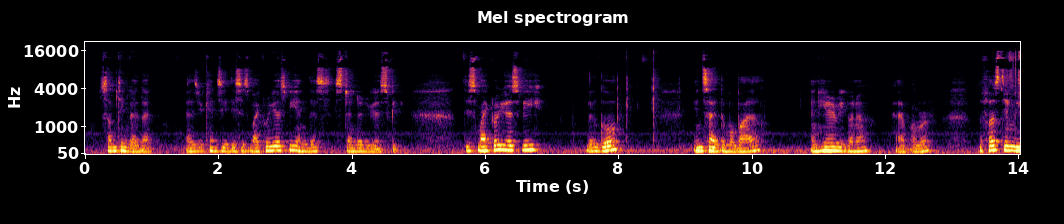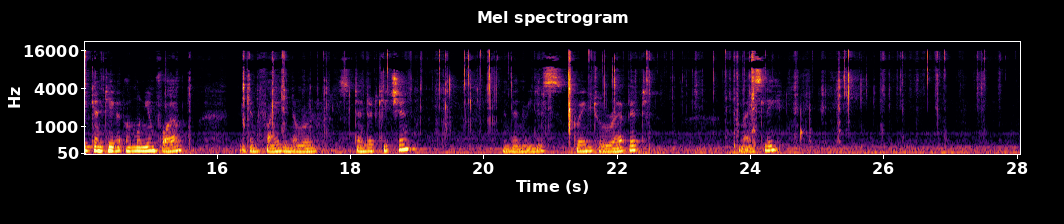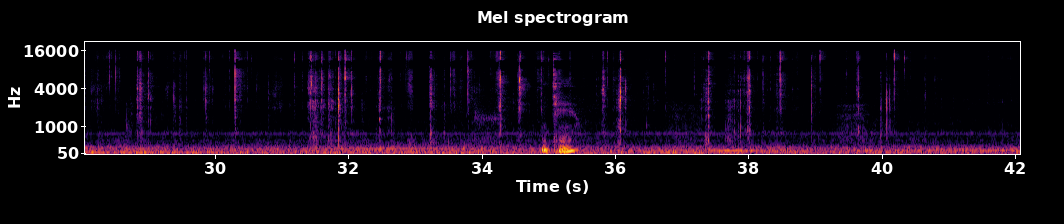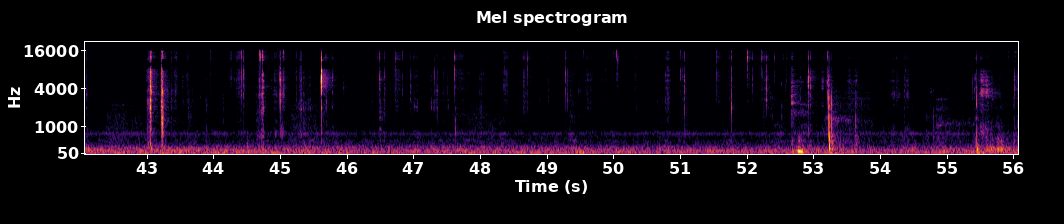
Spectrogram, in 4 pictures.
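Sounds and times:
low steady hum: 0:00.0 - 0:56.0
aluminium foil crinkling: 0:15.1 - 0:41.0, 0:42.9 - 0:53.5.

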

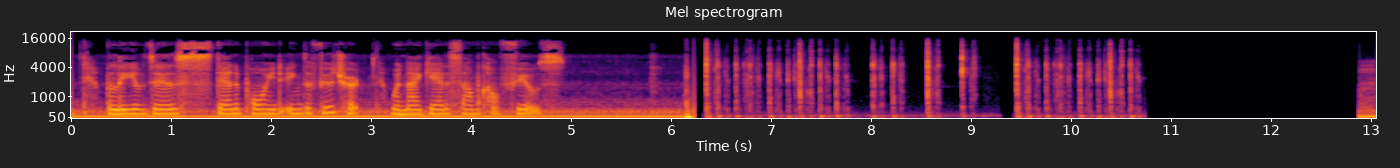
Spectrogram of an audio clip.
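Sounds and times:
keyboard typing: 0:06.3 - 0:10.8.

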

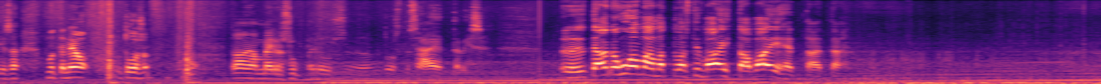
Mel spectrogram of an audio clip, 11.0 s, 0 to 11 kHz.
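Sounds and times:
diesel engine drone inside car: 0:00.0 - 0:11.0.

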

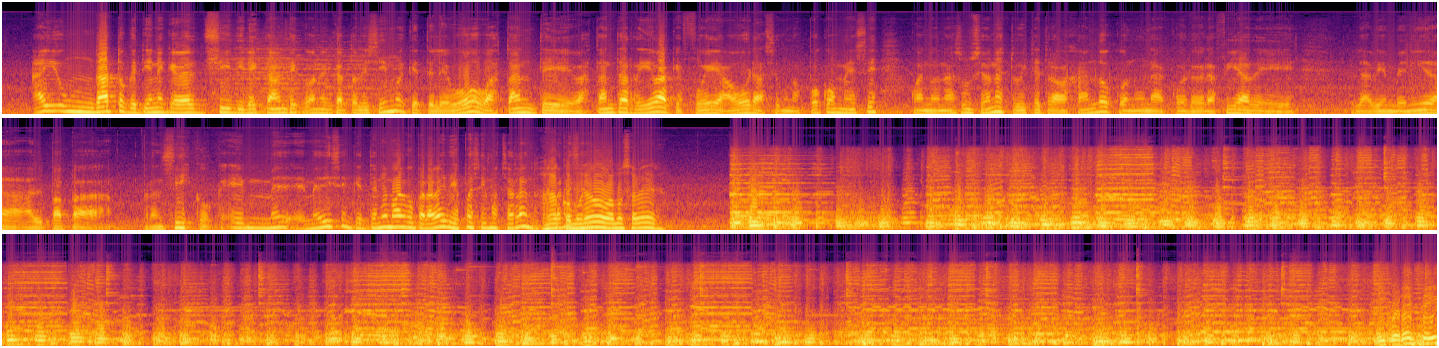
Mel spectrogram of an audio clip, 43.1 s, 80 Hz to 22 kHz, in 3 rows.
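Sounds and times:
brass band playing: 0:02.1 - 0:04.2, 0:21.6 - 0:43.0.

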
